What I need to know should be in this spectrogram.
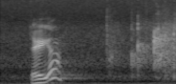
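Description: A man says a few words through a microphone in a large hall.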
